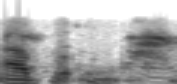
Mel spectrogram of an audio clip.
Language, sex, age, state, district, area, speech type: Malayalam, male, 18-30, Kerala, Kasaragod, rural, conversation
